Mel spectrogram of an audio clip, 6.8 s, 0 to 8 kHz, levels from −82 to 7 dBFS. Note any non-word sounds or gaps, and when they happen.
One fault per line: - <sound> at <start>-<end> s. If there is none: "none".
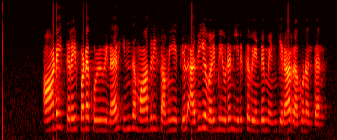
none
